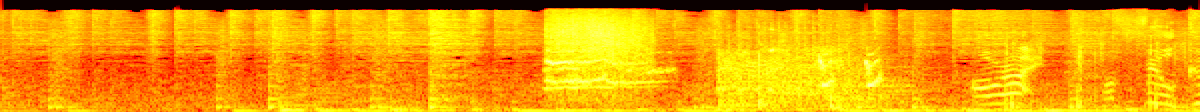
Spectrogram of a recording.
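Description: Music with a low pulsing bass beat. From about halfway there is a run of short, high-pitched squeaks and yelps that glide upward.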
